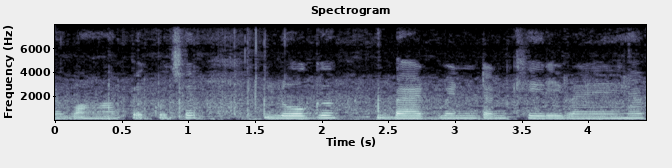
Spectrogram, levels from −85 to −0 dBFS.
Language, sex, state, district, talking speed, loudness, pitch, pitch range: Hindi, female, Bihar, Madhepura, 110 wpm, -19 LUFS, 185 Hz, 180-190 Hz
